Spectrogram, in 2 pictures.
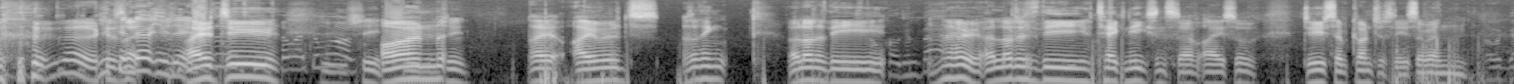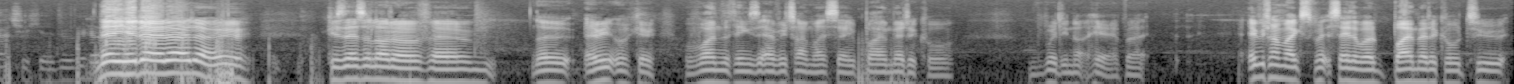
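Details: Adult person who stutters, with blocks, reporting bad speech days over the last few months; stuttering.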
